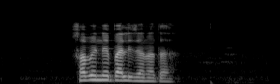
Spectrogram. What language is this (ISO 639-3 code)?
nep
